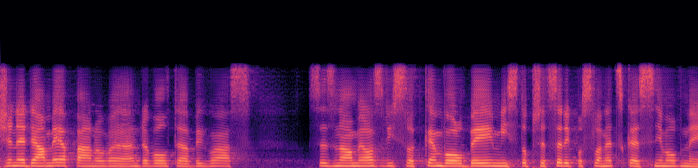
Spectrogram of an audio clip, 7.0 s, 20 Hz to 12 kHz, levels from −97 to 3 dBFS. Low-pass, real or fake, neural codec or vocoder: 7.2 kHz; fake; codec, 16 kHz, about 1 kbps, DyCAST, with the encoder's durations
